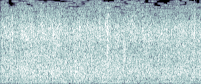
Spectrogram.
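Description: Steady rain falling, an even hiss with no breaks.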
